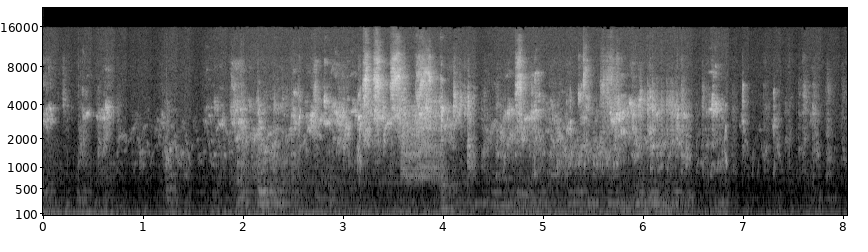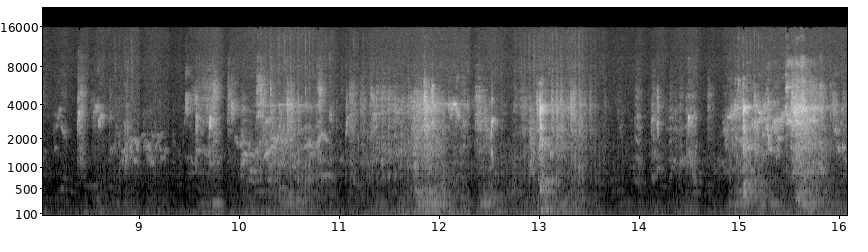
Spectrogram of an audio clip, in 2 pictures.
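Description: A group of white Java sparrows chirping with many short, sharp calls, mixed with wings fluttering.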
